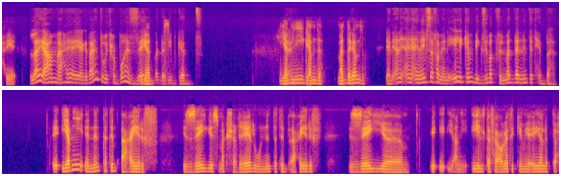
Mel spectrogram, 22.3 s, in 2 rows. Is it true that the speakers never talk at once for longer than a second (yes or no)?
yes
